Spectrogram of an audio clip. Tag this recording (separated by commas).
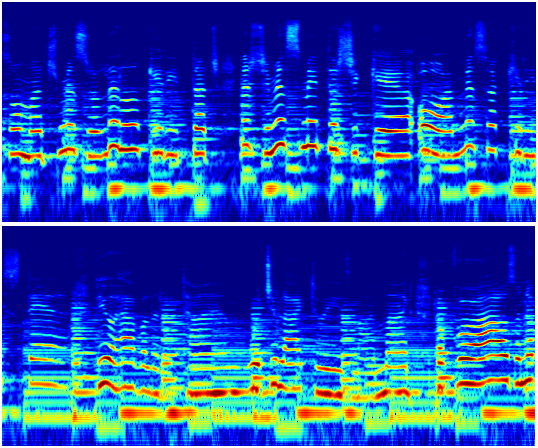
Music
